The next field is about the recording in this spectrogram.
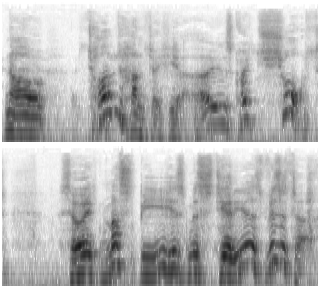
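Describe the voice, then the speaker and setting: An actor playing an eccentric, self-assured gentleman detective in a radio drama, musing aloud and making deliberate, pompous pronouncements. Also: high-pitched, sing-song, breathy edge, heavily acted. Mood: deductive, pompous. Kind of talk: full-cast radio drama acting.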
